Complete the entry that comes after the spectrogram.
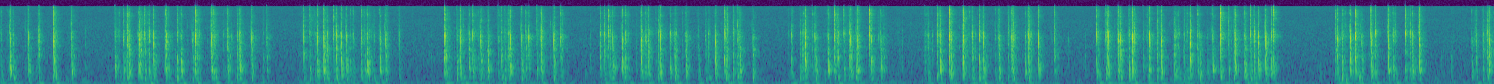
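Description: Fingertips of both hands type on a pink plastic ROYCHE Disney Mickey Mouse retro membrane keyboard with round black keycaps. Rapid bursts of bright, short plastic clicks and taps alternate with brief pauses throughout.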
